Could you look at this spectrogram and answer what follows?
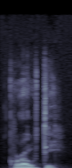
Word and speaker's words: Grotti: So Joe Grotti told me it's pronounced Grotti.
